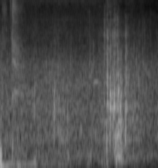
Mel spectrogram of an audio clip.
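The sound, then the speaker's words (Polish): Fish leap from the water to take in air, breaking the surface in a few quick splashes, faint at first, then a louder cluster of wet plops near the end over a quiet, still outdoor background. “Z tego zadumania może nas wyrwać na przykład plusk. O, delikatnymi albo bardziej, o, proszę bardzo. Czyli ryby fikają koziołki, by zaczerpnąć trochę powietrza.”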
